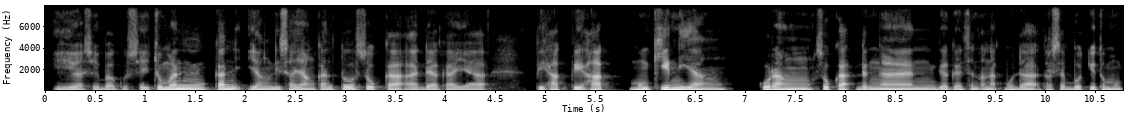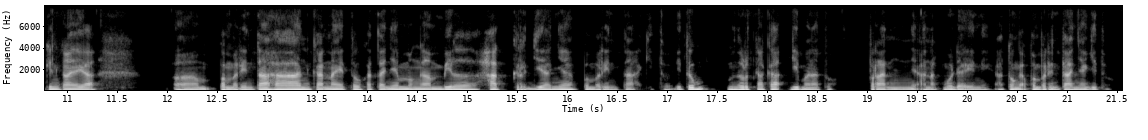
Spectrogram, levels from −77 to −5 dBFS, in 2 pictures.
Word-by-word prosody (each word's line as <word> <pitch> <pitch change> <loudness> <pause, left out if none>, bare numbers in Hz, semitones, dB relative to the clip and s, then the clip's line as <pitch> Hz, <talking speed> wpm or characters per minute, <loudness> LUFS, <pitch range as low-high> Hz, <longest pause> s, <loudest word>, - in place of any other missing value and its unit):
Iya 120 -5 -1
sih 120 +1 -5
bagus 115 0 -4
sih, 120 - -2
cuman 185 +5 +4
kan 195 0 +3
yang 135 -1 +1
disayangkan 125 +2 0
tuh 190 +3 0
suka 130 -4 -1
ada 120 -1 -1
kayak 115 -1 -3 0.5
pihak-pihak 130 +3 0
mungkin 150 +4 +5
yang 125 -4 +5 0.5
kurang 130 -2 +3
suka 135 +1 +1
dengan 125 -1 +2
gagasan 125 +1 -1
anak 120 0 -3
muda 125 0 0
tersebut. 130 0 -2
Itu 130 0 -2
mungkin 125 +3 0
kayak, 120 -2 0 0.8
mmm, 120 -2 -1
pemerintahan 145 +4 +4
karena 130 0 0
itu 130 +3 -2
katanya 130 0 -1
mengambil 130 +3 +2
hak 145 +1 -2
kerjanya 130 +3 0
pemerintah 120 -2 -4
gitu. 135 +1 -12
Itu 170 +6 -1 0.2
menurut 130 -2 +2
Kakak, 160 +5 -2
gimana 115 -3 0
tuh 125 -2 -12 0.3
peran 115 -2 -2
anak 120 -2 -5
muda 120 -1 +1
ini 110 0 -4
atau 130 -1 -3
enggak 125 - -4
pemerintahannya 120 -1 0
gitu? 115 +1 -7
125 Hz, 135 wpm, -21 LUFS, 120-135 Hz, 0.8 s, mungkin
